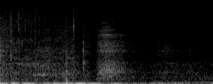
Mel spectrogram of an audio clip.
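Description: Mountain bike rolling over a dirt trail: tyre noise and wind rumble on the microphone with a few sharp rattling clicks, fading away over the second half as the bike slows to a stop.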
